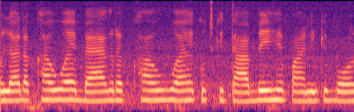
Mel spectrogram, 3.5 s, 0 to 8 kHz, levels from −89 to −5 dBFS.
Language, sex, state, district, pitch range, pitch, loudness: Hindi, female, Uttar Pradesh, Lucknow, 205-225 Hz, 220 Hz, -15 LUFS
